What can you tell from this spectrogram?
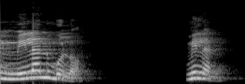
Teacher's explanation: લખાય તો જો તમે મિલન બોલો મિલન સરળતાથી બોલાઈ જાય છે ત્યાં ઈ ખેંચાતી નથી ઈ નું ઉચ્ચારણ ત્યાં ટૂંકું છે નાનું છે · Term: રસવઈ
